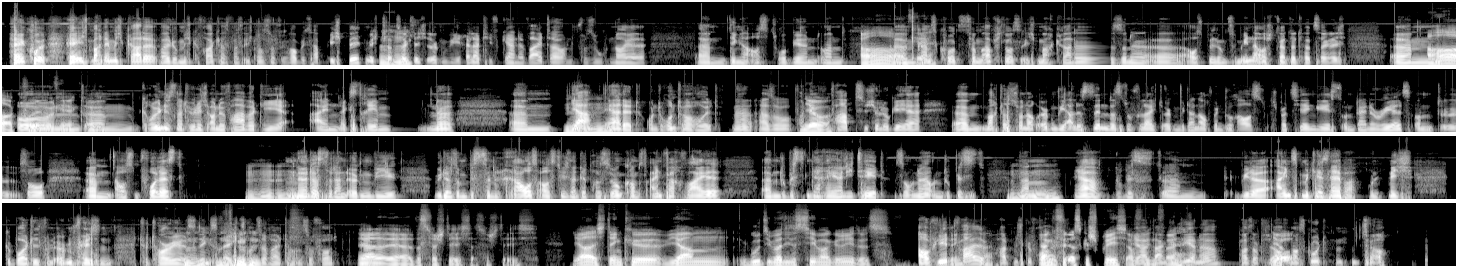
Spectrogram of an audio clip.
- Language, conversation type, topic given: German, unstructured, Was hast du durch dein Hobby über dich selbst gelernt?
- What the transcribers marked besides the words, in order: distorted speech; tapping; other background noise; laughing while speaking: "irgendwelchen"; chuckle; laughing while speaking: "Fall"; chuckle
